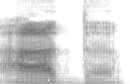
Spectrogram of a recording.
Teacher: এখানে দালের উপর সাকিন এসেছে হরফে কলকলা কলকলা হবে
